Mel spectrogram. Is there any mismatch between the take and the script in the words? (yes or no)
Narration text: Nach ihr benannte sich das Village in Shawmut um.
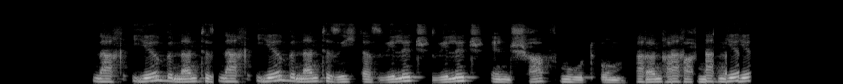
yes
